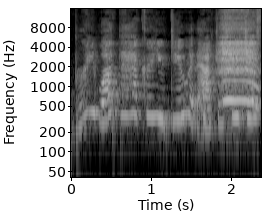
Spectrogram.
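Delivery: can't believe what she's hearing; shocked disbelief. Retold or imitated. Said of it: "I'm like".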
